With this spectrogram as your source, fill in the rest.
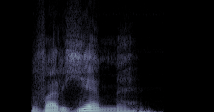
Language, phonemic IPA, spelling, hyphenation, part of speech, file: Greek, /varˈʝe.me/, βαριέμαι, βα‧ριέ‧μαι, verb, EL-βαριέμαι.ogg
- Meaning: to be bored, be tired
